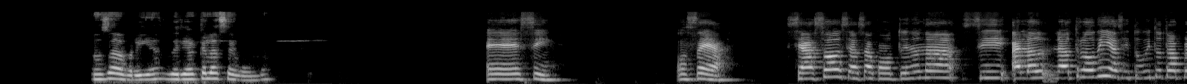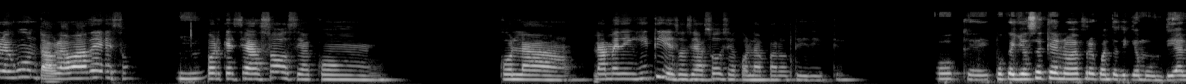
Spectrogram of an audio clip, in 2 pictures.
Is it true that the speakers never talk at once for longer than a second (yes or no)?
yes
